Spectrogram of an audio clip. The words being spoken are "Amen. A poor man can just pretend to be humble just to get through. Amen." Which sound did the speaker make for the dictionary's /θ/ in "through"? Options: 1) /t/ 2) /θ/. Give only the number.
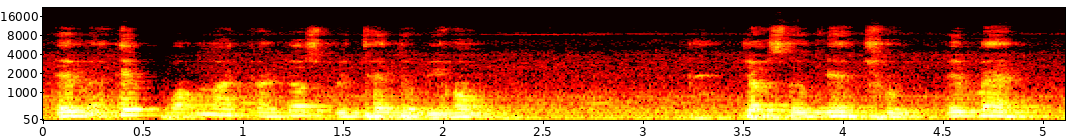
1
